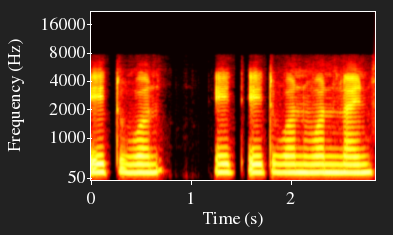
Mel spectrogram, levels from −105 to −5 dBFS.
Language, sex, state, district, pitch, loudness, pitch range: Marathi, female, Maharashtra, Dhule, 190 Hz, -17 LUFS, 190-195 Hz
